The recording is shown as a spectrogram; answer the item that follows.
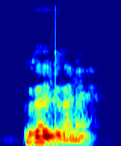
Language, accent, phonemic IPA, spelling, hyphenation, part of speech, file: English, Southern England, /ˈɹəʊdˌɹʌnə/, roadrunner, road‧run‧ner, noun, LL-Q1860 (eng)-roadrunner.wav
